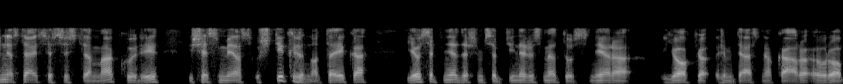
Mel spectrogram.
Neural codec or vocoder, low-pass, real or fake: none; 5.4 kHz; real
